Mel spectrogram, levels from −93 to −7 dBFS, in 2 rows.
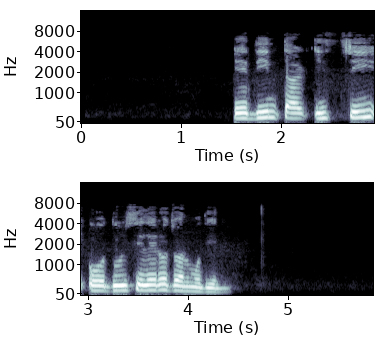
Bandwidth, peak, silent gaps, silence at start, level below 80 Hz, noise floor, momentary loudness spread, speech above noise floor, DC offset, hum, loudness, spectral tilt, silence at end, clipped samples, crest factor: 7.2 kHz; -2 dBFS; none; 1.55 s; -56 dBFS; -83 dBFS; 7 LU; 70 dB; under 0.1%; none; -14 LUFS; -8 dB/octave; 1.45 s; under 0.1%; 14 dB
